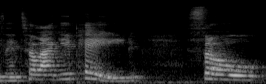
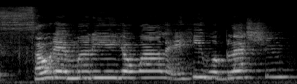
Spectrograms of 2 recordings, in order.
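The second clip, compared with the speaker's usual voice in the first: mock church lady; 7 semitones higher, 3 dB louder than usual. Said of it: "She don't know my situation and say".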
